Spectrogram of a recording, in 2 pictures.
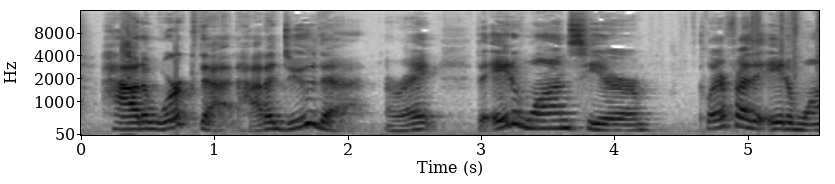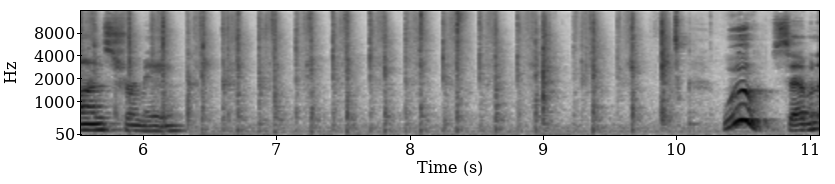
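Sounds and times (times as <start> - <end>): cards being shuffled: 5.0 - 10.1.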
